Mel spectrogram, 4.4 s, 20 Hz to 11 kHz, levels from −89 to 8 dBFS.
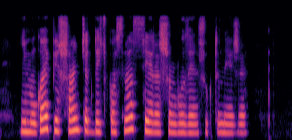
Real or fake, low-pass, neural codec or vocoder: fake; 7.2 kHz; codec, 16 kHz, 6 kbps, DAC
